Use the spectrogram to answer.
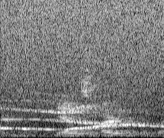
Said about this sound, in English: Those are fire trucks. It's either a bad wreck or a fire.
